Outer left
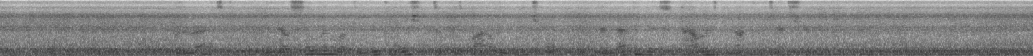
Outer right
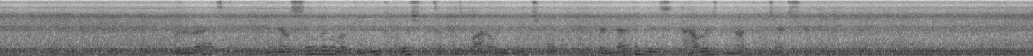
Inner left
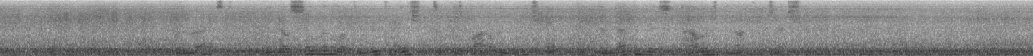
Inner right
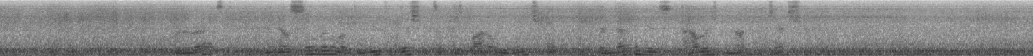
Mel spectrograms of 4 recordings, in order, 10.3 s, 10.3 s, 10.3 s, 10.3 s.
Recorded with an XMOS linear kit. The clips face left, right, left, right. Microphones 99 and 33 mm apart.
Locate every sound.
1.7 s a man speaking: 15° right (ahead or behind), 1.2 m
